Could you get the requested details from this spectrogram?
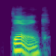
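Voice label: "dank", American English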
